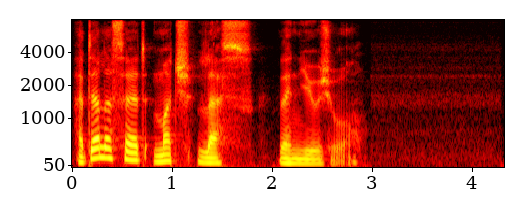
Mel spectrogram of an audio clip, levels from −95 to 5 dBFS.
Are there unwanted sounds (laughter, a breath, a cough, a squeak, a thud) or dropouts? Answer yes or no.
no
